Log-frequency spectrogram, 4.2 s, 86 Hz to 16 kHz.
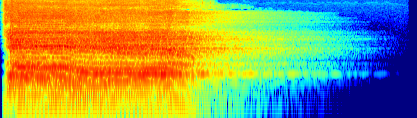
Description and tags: Recorded 7 Voices of me for an joyfull Yeah! Looking forward to HWT!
